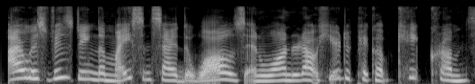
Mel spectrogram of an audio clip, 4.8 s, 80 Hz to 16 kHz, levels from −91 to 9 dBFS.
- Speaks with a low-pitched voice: No, very high, 275 Hz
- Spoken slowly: No, fast, 215 wpm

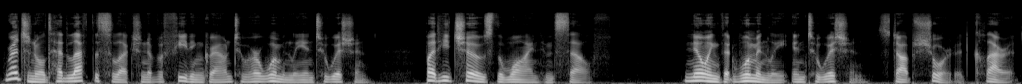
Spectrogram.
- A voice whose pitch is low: Yes, low, 120 Hz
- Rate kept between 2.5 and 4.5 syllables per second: No, 5.0 syllables/s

